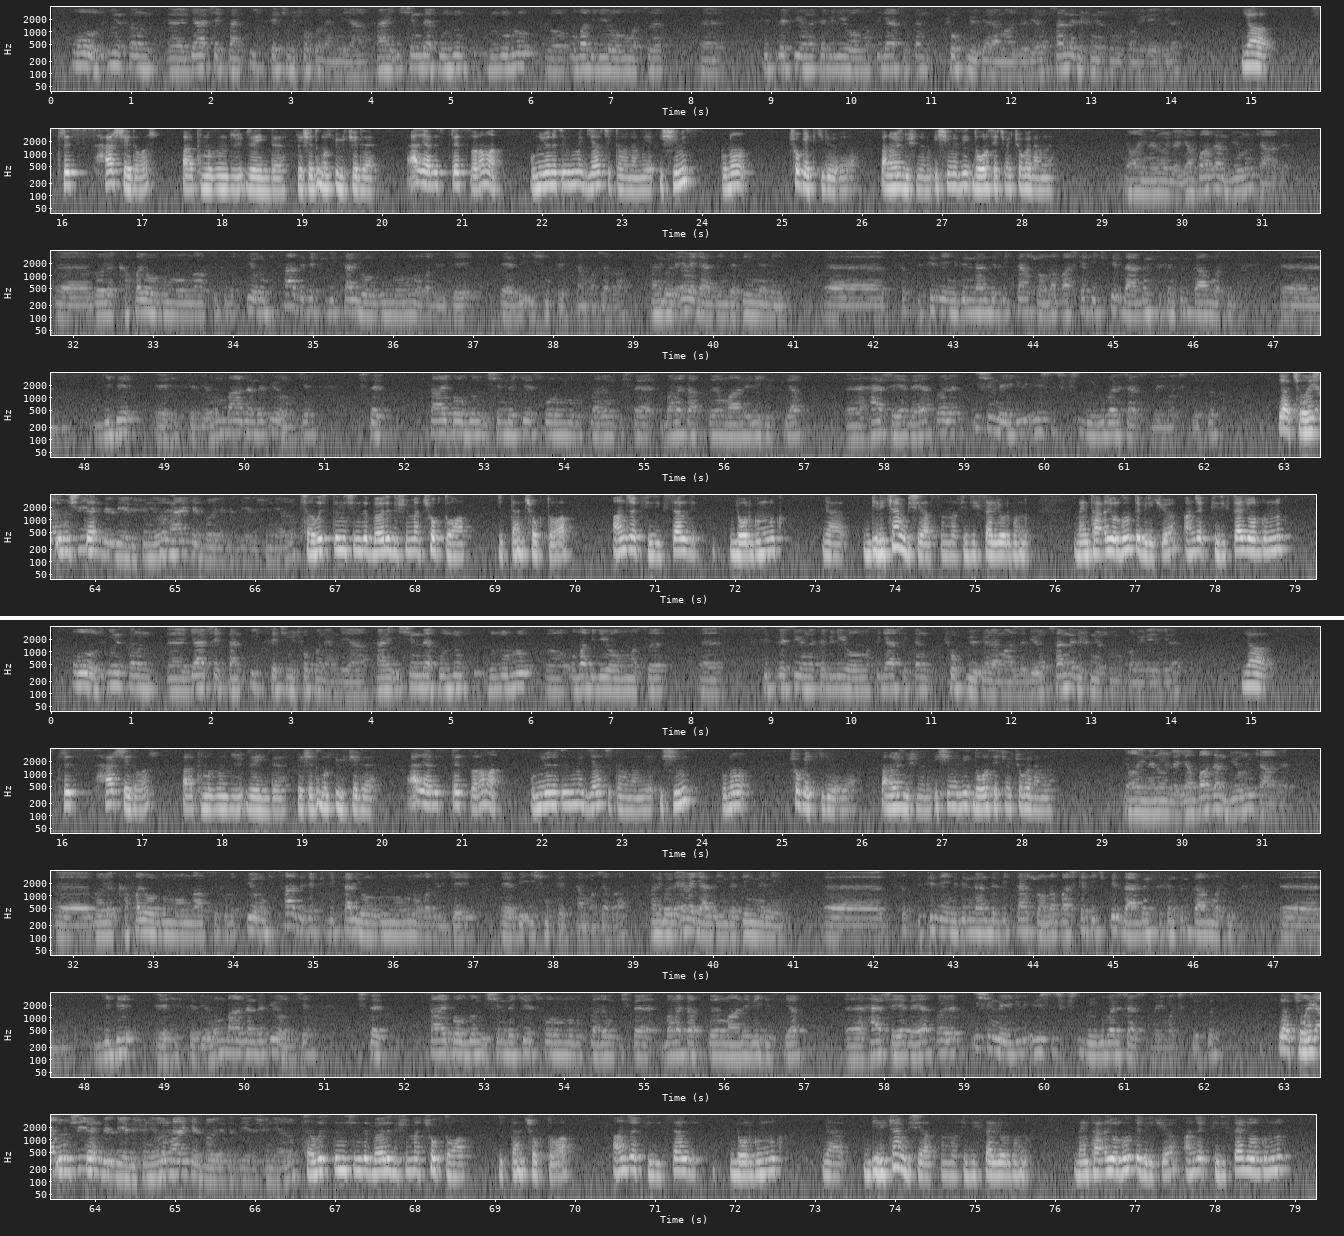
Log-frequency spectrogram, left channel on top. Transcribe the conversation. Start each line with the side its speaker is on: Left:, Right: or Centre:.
Right: Oğuz insanın e, gerçekten iş seçimi çok önemli ya. Hani işinde huzursu- huzurlu e, olabiliyor olması, e, stresi yönetebiliyor olması gerçekten çok büyük önem arz ediyor. Sen ne düşünüyorsun bu konuyla ilgili?
Left: Ya stres her şeyde var. Hayatımızın düzeyinde, yaşadığımız ülkede, her yerde stres var ama bunu yönetebilmek gerçekten önemli. Ya, İşimiz bunu çok etkiliyor ya. Ben öyle düşünüyorum. İşimizi doğru seçmek çok önemli.
Right: Aynen öyle. Ya bazen diyorum ki abi e, böyle kafa yorgunluğundan sıkılıp diyorum ki sadece fiziksel yorgunluğumun olabileceği e, bir iş mi seçsem acaba? Hani böyle eve geldiğimde dinleneyim. e, s- fiziğimi dinlendirdikten sonra başka hiçbir derdim sıkıntım kalmasın e, gibi e, hissediyorum. Bazen de diyorum ki işte sahip olduğum işimdeki sorumluluklarım işte bana kattığı manevi hissiyat e, her şeye değer. Böyle işimle ilgili inişli çıkışlı duygular içerisindeyim açıkçası.
Left: Ya çalıştığın
Right: Ama yalnız
Left: işte
Right: değilimdir diye düşünüyorum.
Left: <laughs>
Right: Herkes böyledir diye düşünüyorum.
Left: çalıştığın için de böyle düşünmen çok doğal. Cidden çok doğal. Ancak fiziksel yorgunluk ya biriken bir şey aslında fiziksel yorgunluk. Mental yorgunluk da birikiyor. Ancak fiziksel yorgunluk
